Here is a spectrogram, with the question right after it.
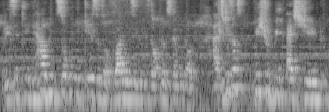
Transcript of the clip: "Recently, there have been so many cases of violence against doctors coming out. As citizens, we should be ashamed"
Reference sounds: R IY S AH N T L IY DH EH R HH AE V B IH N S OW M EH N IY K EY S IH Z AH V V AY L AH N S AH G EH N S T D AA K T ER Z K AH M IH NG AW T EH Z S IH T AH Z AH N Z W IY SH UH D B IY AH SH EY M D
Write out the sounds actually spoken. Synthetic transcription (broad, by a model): R IY S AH N T L IY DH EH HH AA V B IH N S OW M EH N IY K EY S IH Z AH V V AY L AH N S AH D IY S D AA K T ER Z K AH M IH NG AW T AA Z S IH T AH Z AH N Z W IY SH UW D B IY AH SH EY M D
